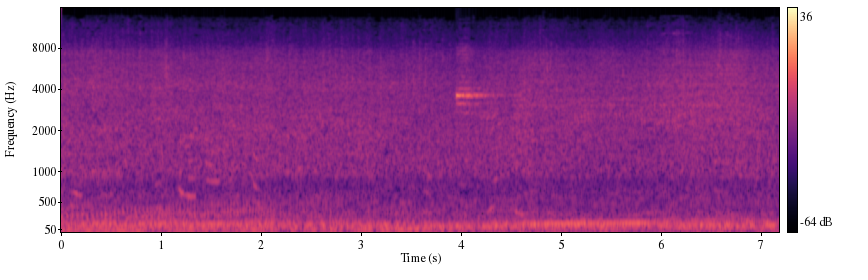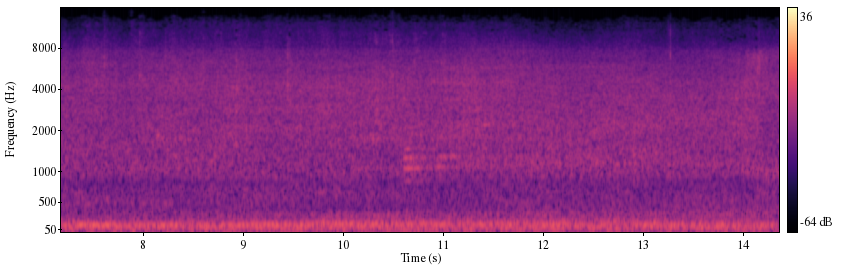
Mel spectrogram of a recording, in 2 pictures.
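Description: Steady low rumble of city street traffic, with a short high tone about four seconds in.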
